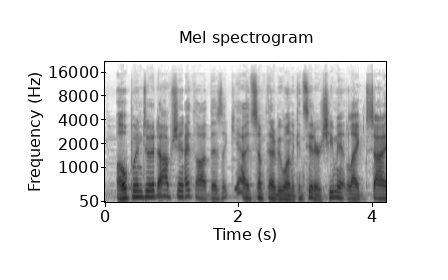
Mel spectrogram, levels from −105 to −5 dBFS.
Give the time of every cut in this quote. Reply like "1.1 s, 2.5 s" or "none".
1.2 s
